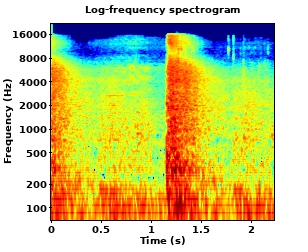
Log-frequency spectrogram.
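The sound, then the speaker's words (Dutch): A single carbide cannon shot fired from a milk churn during traditional carbide shooting in a soggy meadow: one sharp, loud bang with a brief roaring tail, set against a steady low background rumble. “wordt er natuurlijk ook weer ouderwets karbiet geschoten. Deze jongen heeft er zin in. Het is een beetje drassig in het weiland. Normaal hebben we 15 melkbussen. Dit jaar doen we met 2.”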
